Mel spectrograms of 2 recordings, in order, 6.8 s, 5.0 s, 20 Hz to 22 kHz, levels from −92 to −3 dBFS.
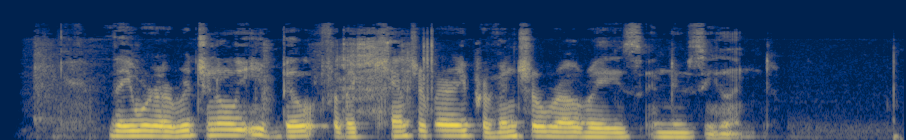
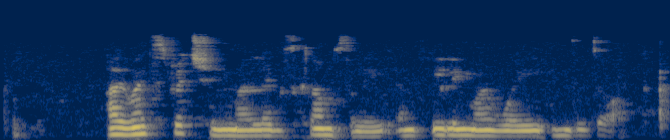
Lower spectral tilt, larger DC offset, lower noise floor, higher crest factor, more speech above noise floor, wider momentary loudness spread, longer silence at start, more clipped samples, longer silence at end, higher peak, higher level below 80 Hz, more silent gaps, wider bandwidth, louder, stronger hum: about the same, -6.5 dB/octave vs -5.5 dB/octave; neither; second, -60 dBFS vs -74 dBFS; about the same, 14 dB vs 18 dB; second, 41 dB vs 45 dB; second, 10 LU vs 13 LU; first, 0.25 s vs 0.1 s; neither; about the same, 0.05 s vs 0.05 s; first, -6 dBFS vs -12 dBFS; first, -56 dBFS vs -70 dBFS; neither; first, 11 kHz vs 8 kHz; first, -20 LUFS vs -30 LUFS; neither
